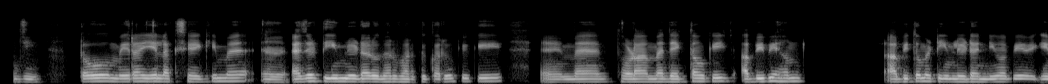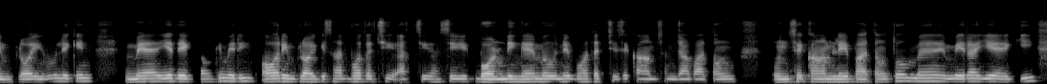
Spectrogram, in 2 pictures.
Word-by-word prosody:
जी, 125 -1 -5 0.5
तो 145 +2 +4
मेरा 140 0 +2
ये 145 0 +4
लक्ष्य 140 0 -1
है 130 - +1
कि 130 +3 -5
मैं 150 +1 0
अ, 115 -4 -5
एज़ 130 +3 +3
ए 150 - +5
टीम 140 0 +5
लीडर 135 -1 +3
उधर 130 0 +2
वर्क 125 0 -4
करूँ 135 +2 -1
क्योंकि 145 +1 -2 0.5
अ, - - -8
मैं 125 +1 -1
थोड़ा 130 0 +2
मैं 130 0 0
देखता 130 +2 0
हूँ 140 -1 +1
कि 150 0 0
अभी 140 +3 +3
भी 160 +1 +2
हम 145 0 -1 0.9
अभी 125 +2 +2
तो 150 - 0
मैं 145 0 +1
टीम 135 -2 +1
लीडर 130 0 +2
नहीं 125 0 +1
हूँ 135 - +2
अभी 135 +1 -1
ए - - -4
एम्प्लॉयी 125 +1 0
हूँ 135 +4 -3
लेकिन 145 +1 0 0.3
मैं 130 +2 +4
ये 140 +1 +4
देखता 135 -2 +2
हूँ 130 - -9
कि 150 - -4
मेरी 145 0 +1 0.2
और 135 +2 +4
इम्प्लॉयी 130 -2 +2
के 130 - -4
साथ 135 0 -4
बहुत 135 0 0
अच्छी 130 +1 -4
अच्छी-खासी 130 +1 -4
बॉन्डिंग 125 +1 +4
है, 125 0 +3
मैं 130 +1 +1
उन्हें 135 0 +1
बहुत 130 0 -3
अच्छे 125 0 -6
से 135 +2 -6
काम 125 -1 -2
समझा 125 0 -4
पाता 120 0 -4
हूँ, 125 +1 -4 0.4
उनसे 125 +1 0
काम 130 +1 +2
ले 130 0 +4
पाता 120 -1 0
हूँ। 125 +1 -3
तो 155 0 +1
मैं 145 0 +1
मेरा 135 +1 +2
ये 140 0 +2
है 125 - 0
कि 145 +6 -4
130 Hz, 210 wpm, -23 LUFS, 125-140 Hz, 0.9 s, ए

